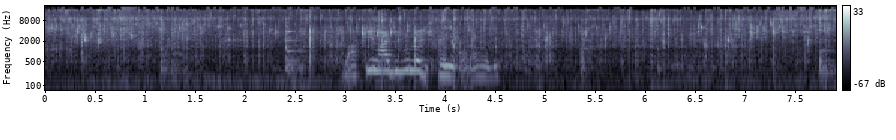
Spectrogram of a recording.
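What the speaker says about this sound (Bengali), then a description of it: "এই মাছটা একটু কড়া করে ভাজতে হবে একদম লাল লাল করে ভাজতে হবে" Fish pieces fry in hot oil in a pan, a continuous close sizzle with stirring and scraping sounds, while a voice briefly speaks over it.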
